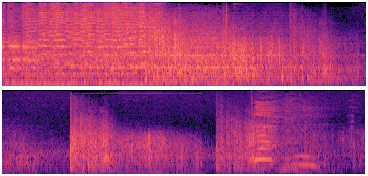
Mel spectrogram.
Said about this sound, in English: And then again, when they like, when the Lord shoots the stuffed bunny towards the end, you hear that gunshot kind of ricochet throughout this tiny town, and people quietly freak out.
